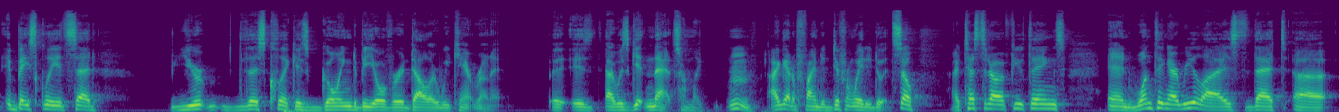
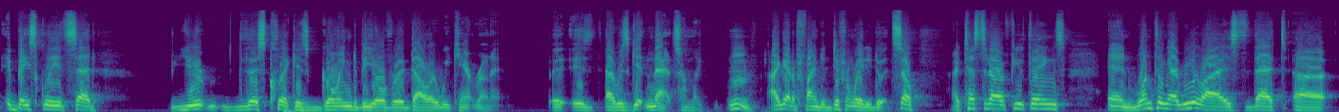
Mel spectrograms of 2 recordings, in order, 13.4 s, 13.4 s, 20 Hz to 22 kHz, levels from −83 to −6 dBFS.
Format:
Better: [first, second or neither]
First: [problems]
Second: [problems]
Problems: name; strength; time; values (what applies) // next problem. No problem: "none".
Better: first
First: none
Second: distortion; slight; 9% of the sound clipped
